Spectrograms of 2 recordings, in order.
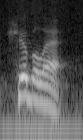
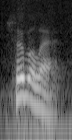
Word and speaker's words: Shibboleth: So Jephthah's men would cry out across the river, "Say Shibboleth." And the enemy soldier would say Sibboleth, because he couldn't pronounce it.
